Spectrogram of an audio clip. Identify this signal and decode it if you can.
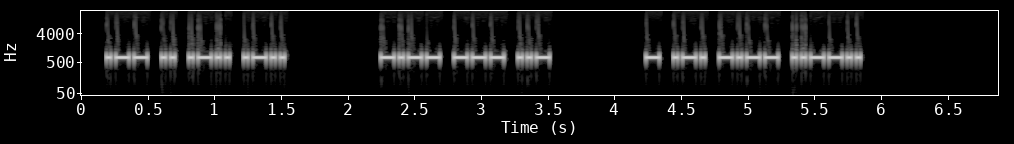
Morse code, heard as a keyed tone, about 34 wpm, 700 Hz. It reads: WILL YOU TRY?
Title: 3x Word-Spacing - Sentences from Top 200 Words - 35wpm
